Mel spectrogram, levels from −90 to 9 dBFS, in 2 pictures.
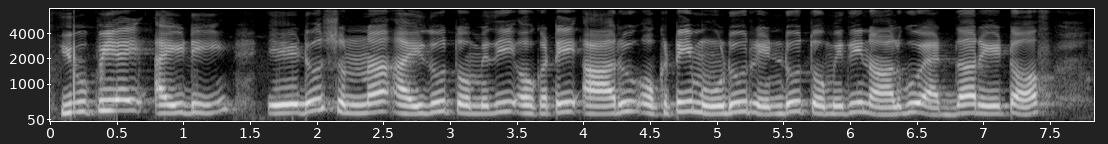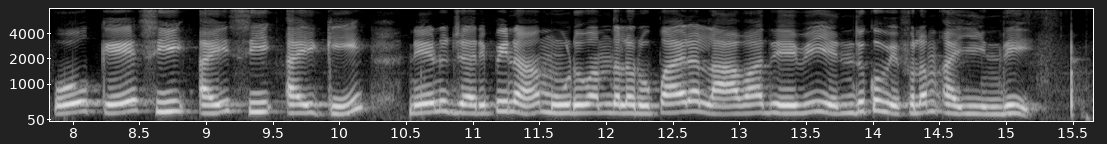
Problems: constant background noise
